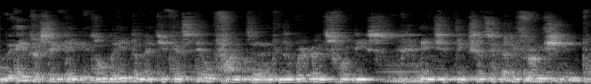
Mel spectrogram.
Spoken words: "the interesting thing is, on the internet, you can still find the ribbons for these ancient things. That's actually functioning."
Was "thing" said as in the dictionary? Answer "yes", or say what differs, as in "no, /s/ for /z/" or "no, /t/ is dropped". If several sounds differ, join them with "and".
no, /t/ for /θ/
